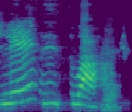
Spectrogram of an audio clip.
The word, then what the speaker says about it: les histoires: vowel එකකින් නම් හරි h එකකින් නම් හරි වචනේ පටන් ගන්නෙ you are pronouncing the s of the article.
